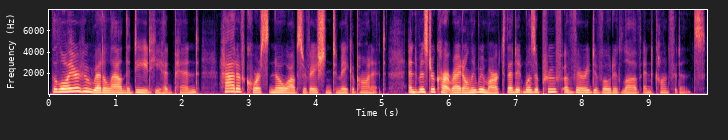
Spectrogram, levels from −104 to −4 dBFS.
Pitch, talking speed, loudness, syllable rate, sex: 200 Hz, 215 wpm, -18 LUFS, 5.9 syllables/s, female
